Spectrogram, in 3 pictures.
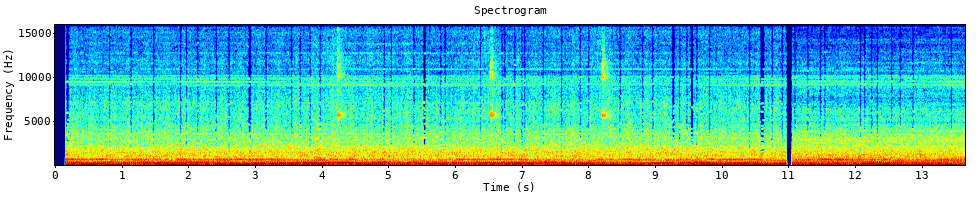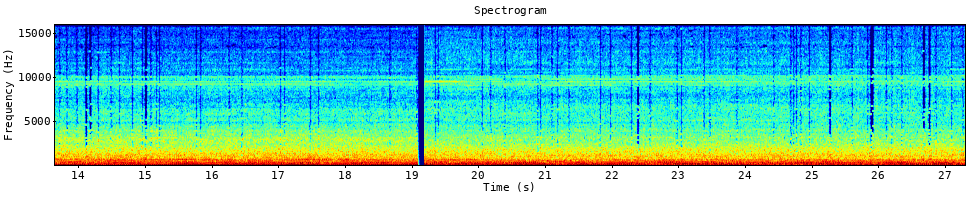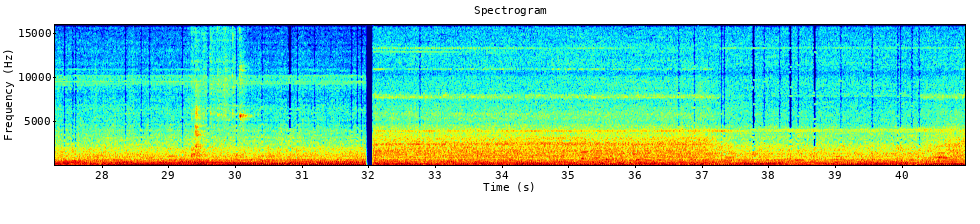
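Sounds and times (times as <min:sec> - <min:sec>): cutting machine humming and whining: 0:32.1 - 0:40.9.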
